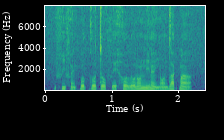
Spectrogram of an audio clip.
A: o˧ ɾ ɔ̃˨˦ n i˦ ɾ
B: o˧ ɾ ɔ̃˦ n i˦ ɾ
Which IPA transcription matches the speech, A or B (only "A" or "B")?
B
